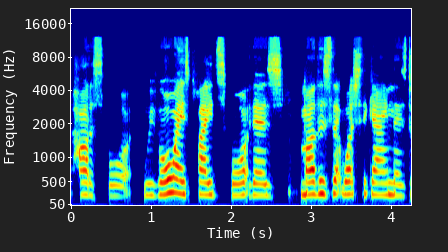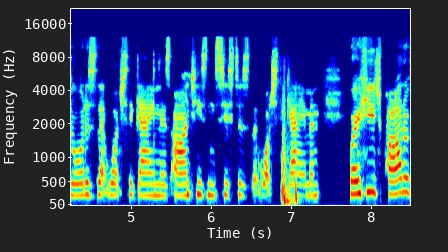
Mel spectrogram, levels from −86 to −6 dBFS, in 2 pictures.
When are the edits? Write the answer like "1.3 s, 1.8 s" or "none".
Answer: 2.2 s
